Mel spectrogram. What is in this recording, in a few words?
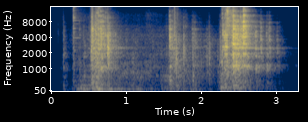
dishwasher lower tray draw out; maschinen; spuelmaschine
